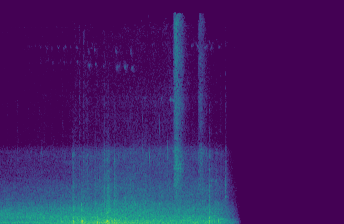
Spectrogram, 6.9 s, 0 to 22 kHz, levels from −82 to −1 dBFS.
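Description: Nothing here is a technical fault; the sound just eases away in a gentle, deliberate fade that starts around 4 s and is gone by 4.85 s, with no click or hard edge at the end.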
